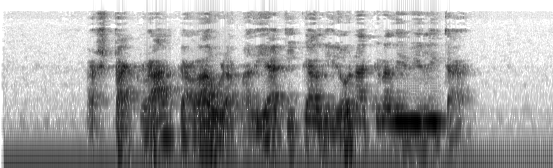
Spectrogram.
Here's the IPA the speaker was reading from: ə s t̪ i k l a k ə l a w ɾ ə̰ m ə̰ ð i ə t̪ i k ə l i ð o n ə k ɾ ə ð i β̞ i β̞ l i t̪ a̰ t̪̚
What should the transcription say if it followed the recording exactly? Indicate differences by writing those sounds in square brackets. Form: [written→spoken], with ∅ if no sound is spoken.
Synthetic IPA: ə s t̪ [i→a] k l a k ə l a w ɾ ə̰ m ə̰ ð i [ə→a] t̪ i k ə l i ð o n ə k ɾ ə ð i β̞ i [β̞→∅] l i t̪ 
